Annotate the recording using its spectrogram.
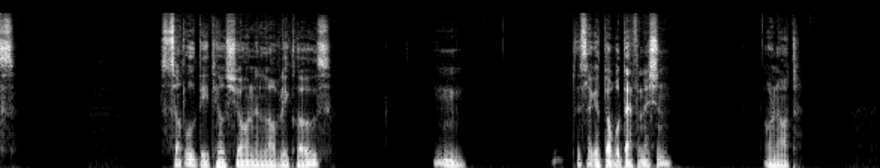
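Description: A middle-aged man talks calmly and thoughtfully into a close microphone, with pauses.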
